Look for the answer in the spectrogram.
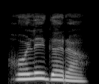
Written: ಹೊಳೆಗರ

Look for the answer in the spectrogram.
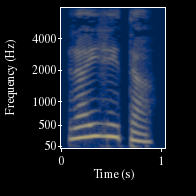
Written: ರೋಹಿತ

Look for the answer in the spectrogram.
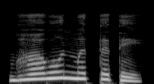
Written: ಭಾವೋನ್ಮತ್ತತೆ

